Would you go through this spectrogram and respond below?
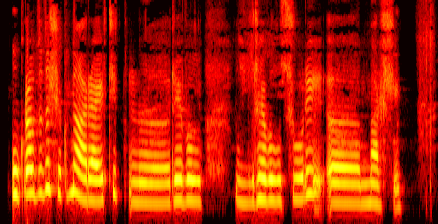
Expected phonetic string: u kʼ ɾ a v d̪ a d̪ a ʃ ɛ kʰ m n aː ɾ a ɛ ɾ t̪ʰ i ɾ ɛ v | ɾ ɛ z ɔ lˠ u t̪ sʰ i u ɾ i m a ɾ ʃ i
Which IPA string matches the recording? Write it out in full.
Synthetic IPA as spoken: u kʼ ɾ a v d̪ a d̪ a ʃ ɛ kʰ m n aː ɾ a ɛ ɾ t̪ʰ i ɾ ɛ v | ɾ ɛ v ɔ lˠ u t̪ sʰ i u ɾ i m a ɾ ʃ i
